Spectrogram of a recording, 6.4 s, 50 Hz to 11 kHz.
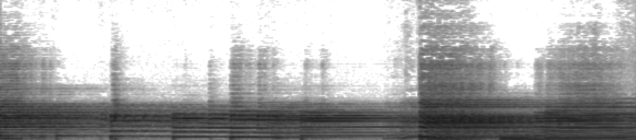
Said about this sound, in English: The Zoom MS70 CDR multi-stomp pedal. It's a chorus delay reverb. I mean, I'm not even scratching the surface. That's just the reverbs in it. And they're just awesome reverbs, man.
